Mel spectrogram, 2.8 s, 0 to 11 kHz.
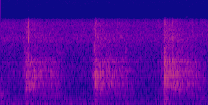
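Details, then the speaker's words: Small motor from an RC Catalina seaplane, spun by hand after a crash, giving three short gritty whirring bursts from a damaged bearing; the motors run about 18 A against a roughly 16 A rating. "incidentally in in the crash as well which is of some concern one of the motors actually got um a damage on the bearing you can hear it"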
